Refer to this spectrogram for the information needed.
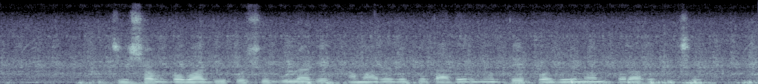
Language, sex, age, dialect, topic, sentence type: Bengali, male, 36-40, Western, agriculture, statement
